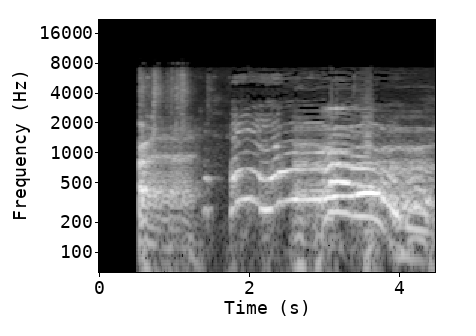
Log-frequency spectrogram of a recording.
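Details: Huskies and Malamutes on a bed, talking to demand that their owner get up and feed them: drawn-out, wavering howl-like moans with rich harmonics, a short break, then a longer rising and falling yodel.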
